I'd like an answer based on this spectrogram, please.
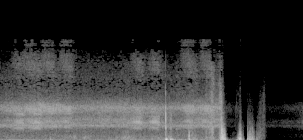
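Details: Continuous high, buzzy trill of crickets and bugs holds evenly for nearly three seconds, then thumps and handling noise interrupt before the sound cuts out to silence.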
